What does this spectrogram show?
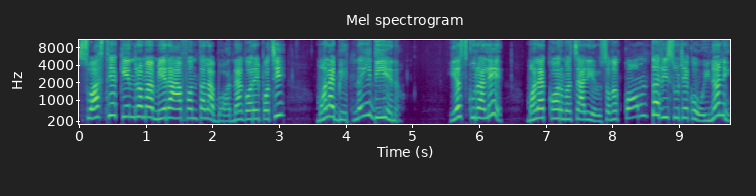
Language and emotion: Nepali, angry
